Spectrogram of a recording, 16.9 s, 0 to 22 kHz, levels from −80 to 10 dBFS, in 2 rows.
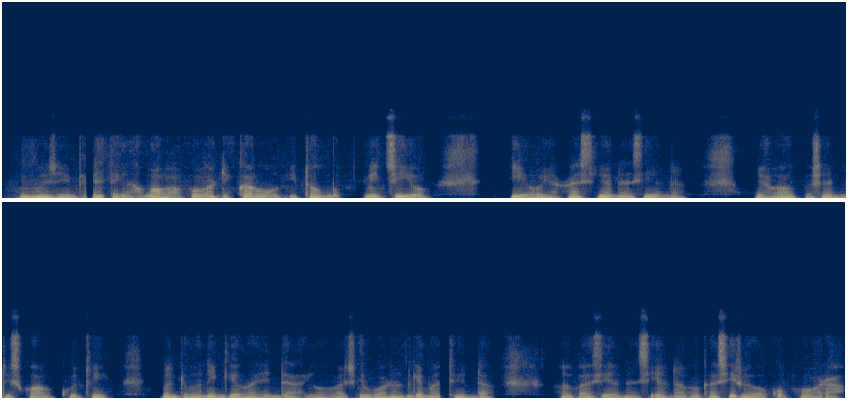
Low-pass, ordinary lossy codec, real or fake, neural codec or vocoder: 7.2 kHz; Opus, 32 kbps; fake; codec, 16 kHz, 0.7 kbps, FocalCodec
